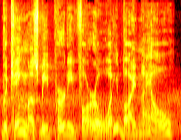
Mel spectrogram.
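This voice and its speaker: Bumbling, folksy cartoon knight captain, goofy drawl, swooping pitch, reverberant hall. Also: male voice, sing-song, moderate pace, noisy background. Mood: curious. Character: goofy, good-natured male cartoon animal, knight captain. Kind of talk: animated game cutscene acting.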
